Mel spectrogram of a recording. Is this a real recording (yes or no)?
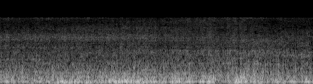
yes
